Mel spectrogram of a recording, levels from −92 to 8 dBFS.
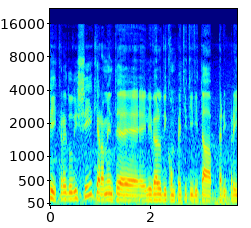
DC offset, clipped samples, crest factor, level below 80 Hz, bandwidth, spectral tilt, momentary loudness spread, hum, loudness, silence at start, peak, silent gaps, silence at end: under 0.1%; under 0.1%; 16 dB; -44 dBFS; 16 kHz; -6 dB/octave; 7 LU; none; -21 LUFS; 0 s; -4 dBFS; none; 0 s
